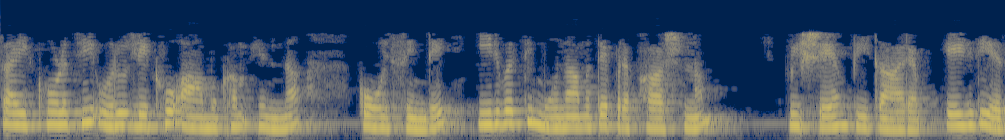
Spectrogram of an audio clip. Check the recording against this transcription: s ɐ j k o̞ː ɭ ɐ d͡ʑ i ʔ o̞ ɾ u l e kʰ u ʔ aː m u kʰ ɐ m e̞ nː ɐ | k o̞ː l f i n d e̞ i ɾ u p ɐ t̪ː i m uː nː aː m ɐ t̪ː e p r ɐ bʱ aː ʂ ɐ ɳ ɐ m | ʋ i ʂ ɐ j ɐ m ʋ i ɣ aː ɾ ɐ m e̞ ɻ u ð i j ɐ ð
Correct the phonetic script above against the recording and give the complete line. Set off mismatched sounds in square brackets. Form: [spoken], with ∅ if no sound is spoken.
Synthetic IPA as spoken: s ɐ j k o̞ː ɭ ɐ d͡ʑ i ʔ o̞ ɾ u l e kʰ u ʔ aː m u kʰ ɐ m e̞ nː ɐ | k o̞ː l [s] i n d e̞ i ɾ u [b] ɐ t̪ː i m uː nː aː m ɐ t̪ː e p r ɐ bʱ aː ʂ ɐ ɳ ɐ m | ʋ i ʂ ɐ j ɐ m ʋ i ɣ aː ɾ ɐ m e̞ ɻ u ð i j ɐ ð

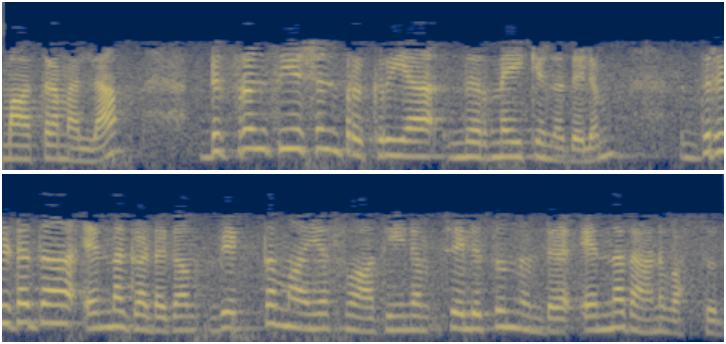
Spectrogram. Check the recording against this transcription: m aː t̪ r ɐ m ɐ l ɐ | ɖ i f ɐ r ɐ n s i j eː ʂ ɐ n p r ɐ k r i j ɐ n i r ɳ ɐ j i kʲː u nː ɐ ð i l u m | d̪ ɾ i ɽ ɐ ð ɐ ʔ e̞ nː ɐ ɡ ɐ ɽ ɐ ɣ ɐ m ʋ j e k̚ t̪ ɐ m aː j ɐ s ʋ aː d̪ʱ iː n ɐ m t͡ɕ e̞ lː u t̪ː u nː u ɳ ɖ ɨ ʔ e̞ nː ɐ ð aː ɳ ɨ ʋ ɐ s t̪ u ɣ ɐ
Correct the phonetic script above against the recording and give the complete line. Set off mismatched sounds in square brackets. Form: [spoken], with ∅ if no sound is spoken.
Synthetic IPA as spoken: m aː t̪ r ɐ m ɐ [lː] ɐ | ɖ i f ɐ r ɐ n s i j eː ʂ ɐ n p r ɐ k r i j ɐ n i r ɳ ɐ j i kʲː u nː ɐ ð i l u m | d̪ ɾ i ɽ ɐ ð ɐ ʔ e̞ nː ɐ ɡ ɐ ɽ ɐ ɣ ɐ m ʋ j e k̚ t̪ ɐ m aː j ɐ s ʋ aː d̪ʱ iː n ɐ m t͡ɕ e̞ [l] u t̪ː u nː u ɳ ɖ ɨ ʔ e̞ nː ɐ ð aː ɳ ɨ ʋ ɐ s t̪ u [ð] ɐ

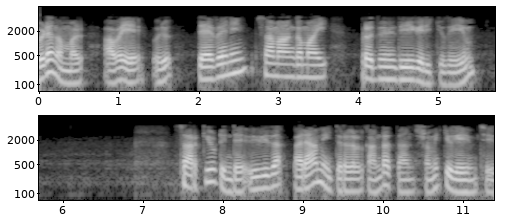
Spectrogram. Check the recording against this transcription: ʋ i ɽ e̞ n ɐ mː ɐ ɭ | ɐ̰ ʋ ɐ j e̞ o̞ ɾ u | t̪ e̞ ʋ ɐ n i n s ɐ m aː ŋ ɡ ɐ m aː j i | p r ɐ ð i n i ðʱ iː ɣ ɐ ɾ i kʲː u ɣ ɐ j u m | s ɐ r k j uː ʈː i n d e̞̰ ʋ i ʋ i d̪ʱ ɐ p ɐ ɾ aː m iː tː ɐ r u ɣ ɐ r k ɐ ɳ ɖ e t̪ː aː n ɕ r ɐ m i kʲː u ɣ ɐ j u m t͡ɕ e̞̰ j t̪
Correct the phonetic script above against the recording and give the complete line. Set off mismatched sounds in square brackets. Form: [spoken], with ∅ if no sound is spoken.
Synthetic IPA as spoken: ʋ i ɽ e̞ n ɐ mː ɐ ɭ | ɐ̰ ʋ ɐ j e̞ o̞ ɾ u | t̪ e̞ ʋ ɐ n i n s ɐ m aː ŋ ɡ ɐ m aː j i | p r ɐ ð i n i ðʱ iː ɣ ɐ ɾ i kʲː u ɣ ɐ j u m | s ɐ r k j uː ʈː i n d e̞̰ ʋ i ʋ i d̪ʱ ɐ p ɐ ɾ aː m iː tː ɐ r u ɣ ɐ [ɭ] k ɐ ɳ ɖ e t̪ː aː n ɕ r ɐ m i kʲː u ɣ ɐ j u m t͡ɕ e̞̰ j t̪

